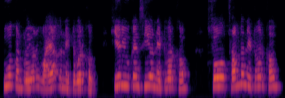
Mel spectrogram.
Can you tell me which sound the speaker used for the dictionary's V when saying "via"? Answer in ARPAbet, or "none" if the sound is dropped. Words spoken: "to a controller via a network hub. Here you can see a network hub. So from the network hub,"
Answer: V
